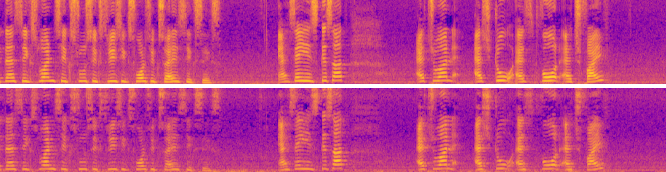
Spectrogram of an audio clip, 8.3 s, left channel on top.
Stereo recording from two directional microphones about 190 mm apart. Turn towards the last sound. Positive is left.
turn(degrees=60)  # may be behind; listen again after turning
